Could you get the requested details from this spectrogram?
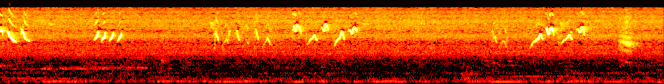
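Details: Young cinereous tit (gelatik batu) learning its song, newly able to give the ngombyok style: scattered short, high, thin chirps in small groups of two to four, over a steady background hiss.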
